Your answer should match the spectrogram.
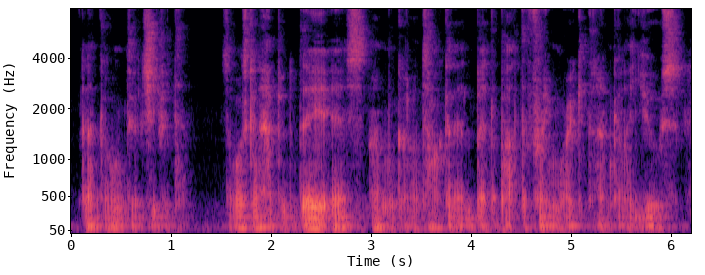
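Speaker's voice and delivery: hushed whisper so the wife sleeps. Real, not acted. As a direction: whisper softly, someone's asleep. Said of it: "I'm whispering because my wife is asleep".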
